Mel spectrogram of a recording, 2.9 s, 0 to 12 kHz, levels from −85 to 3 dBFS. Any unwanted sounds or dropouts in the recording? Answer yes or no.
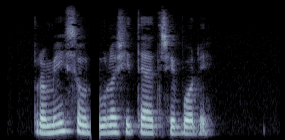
yes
